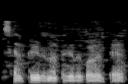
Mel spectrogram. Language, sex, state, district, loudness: Kannada, male, Karnataka, Bellary, -19 LUFS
